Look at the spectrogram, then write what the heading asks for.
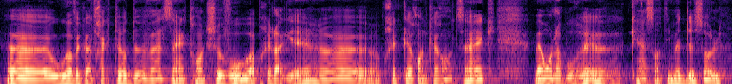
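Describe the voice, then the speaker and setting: Gravelly Belgian farmer, halting speech. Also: male voice, fairly low pitch, expressive, a little mellow. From Belgian Ardennes. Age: 40s. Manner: hesitant, many restarts and fillers. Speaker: farmer guest. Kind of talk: conversational interview. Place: on a farm.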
